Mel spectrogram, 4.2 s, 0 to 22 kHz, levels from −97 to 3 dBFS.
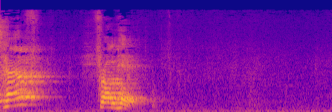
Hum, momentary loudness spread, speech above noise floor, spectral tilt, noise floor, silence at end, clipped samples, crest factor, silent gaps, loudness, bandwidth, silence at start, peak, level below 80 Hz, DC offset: none; 22 LU; 34 dB; -4.5 dB/octave; -50 dBFS; 2.35 s; under 0.1%; 20 dB; none; -18 LUFS; 15.5 kHz; 0 s; -2 dBFS; -56 dBFS; under 0.1%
